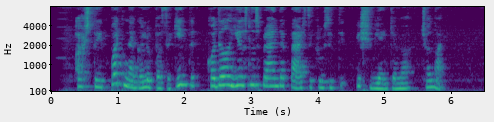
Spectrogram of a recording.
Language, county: Lithuanian, Vilnius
